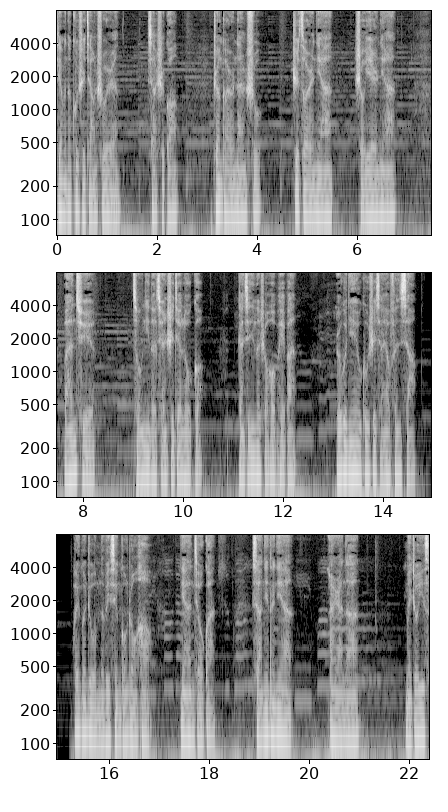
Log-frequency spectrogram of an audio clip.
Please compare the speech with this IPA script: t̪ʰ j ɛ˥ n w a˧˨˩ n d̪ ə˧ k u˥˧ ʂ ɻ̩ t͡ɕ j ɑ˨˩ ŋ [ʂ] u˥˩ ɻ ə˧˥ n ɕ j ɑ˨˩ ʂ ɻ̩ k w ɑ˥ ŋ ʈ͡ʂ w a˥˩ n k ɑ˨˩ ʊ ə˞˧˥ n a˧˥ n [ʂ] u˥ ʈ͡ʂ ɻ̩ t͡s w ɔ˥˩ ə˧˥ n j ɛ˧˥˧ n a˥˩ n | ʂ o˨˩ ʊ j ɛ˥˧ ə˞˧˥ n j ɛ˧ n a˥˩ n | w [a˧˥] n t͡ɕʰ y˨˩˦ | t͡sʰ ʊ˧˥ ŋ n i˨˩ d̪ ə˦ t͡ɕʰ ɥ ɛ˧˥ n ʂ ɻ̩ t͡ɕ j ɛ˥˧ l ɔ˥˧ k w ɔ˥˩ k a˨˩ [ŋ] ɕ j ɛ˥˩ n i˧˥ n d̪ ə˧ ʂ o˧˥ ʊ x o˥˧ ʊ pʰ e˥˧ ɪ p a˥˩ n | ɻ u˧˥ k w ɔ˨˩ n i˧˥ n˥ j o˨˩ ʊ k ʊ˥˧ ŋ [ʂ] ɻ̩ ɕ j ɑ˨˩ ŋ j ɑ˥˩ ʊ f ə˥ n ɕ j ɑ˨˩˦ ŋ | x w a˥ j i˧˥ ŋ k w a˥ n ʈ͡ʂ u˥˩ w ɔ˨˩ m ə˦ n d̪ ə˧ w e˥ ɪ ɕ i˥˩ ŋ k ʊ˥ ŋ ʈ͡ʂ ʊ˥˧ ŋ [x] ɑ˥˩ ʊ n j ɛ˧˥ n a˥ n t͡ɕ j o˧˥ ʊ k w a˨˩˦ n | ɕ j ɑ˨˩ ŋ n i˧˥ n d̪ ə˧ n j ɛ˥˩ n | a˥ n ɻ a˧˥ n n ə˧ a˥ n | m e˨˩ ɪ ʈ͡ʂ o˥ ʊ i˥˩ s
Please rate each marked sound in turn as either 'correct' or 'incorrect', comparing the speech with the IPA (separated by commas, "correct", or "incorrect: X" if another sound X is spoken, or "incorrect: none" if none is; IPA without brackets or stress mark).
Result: correct, correct, correct, incorrect: n, correct, correct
